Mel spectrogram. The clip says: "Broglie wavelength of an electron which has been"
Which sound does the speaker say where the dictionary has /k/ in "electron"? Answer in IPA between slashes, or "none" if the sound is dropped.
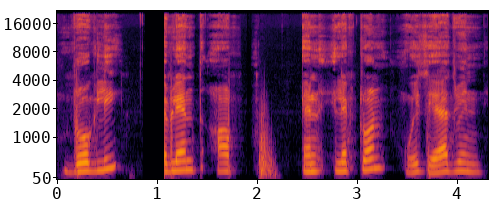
/k/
